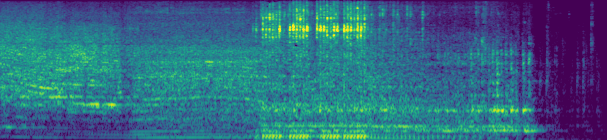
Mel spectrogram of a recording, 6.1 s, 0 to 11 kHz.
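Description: Homemade dual-blade sawmill powered by a Datsun 120Y 1200cc four-cylinder engine, running steadily. About two and a half seconds in it gets much louder and harsher for about a second, then fades away near the end.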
